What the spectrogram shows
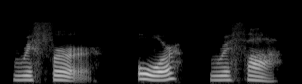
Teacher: the correct pronunciation of this word is refer or refa the second syllable is stressed not the first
